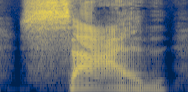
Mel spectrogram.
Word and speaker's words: Saad: in the happiness book, my last name, which I'm going to pronounce it in Arabic, Sad is is in a sense I was predestined to write this book because it refers to felicity and happiness in Arabic.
